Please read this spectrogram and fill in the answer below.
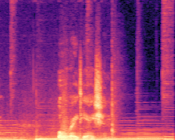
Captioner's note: voiceover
